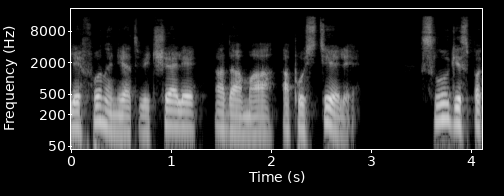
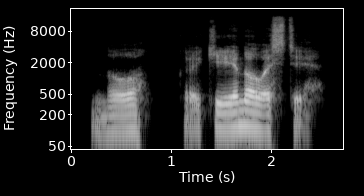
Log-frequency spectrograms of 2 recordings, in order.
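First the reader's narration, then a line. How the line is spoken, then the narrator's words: Hoarse question. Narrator (Russian): хрипло спросил он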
